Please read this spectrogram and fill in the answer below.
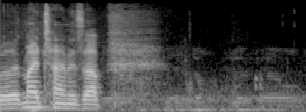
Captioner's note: speaking French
